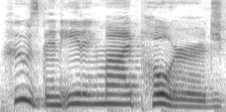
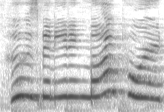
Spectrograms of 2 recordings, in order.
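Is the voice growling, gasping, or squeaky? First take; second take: growling; squeaky. First: It is said in a deep growling voice. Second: It is said in a high squeaky voice.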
